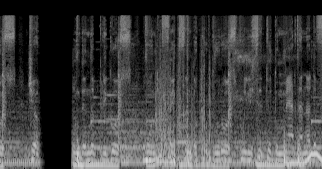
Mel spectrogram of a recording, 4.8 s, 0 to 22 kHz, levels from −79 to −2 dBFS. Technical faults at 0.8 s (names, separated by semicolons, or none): long network dropout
